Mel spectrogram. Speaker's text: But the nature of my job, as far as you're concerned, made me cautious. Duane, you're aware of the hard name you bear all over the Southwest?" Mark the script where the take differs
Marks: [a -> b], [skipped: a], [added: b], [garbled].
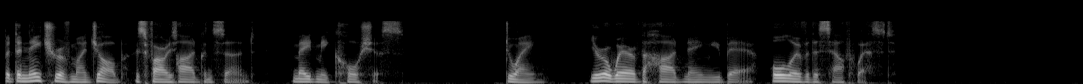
But the nature of my job, as far as [you're -> hard] concerned, made me cautious. Duane, you're aware of the hard name you bear all over the Southwest?"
